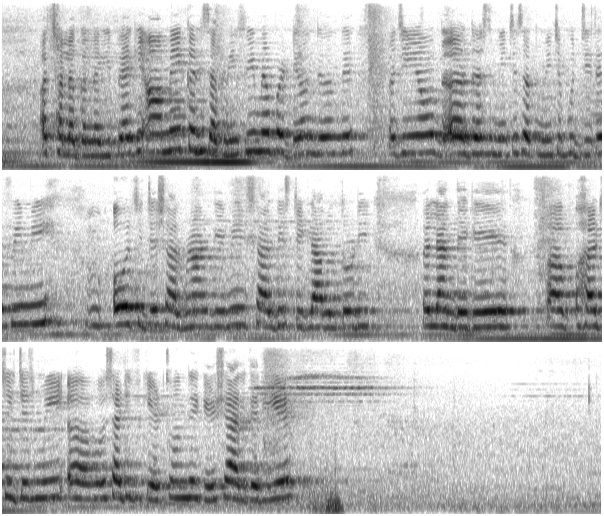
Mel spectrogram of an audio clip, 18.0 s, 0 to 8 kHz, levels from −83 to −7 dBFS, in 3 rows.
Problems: constant background noise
